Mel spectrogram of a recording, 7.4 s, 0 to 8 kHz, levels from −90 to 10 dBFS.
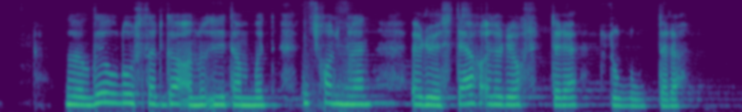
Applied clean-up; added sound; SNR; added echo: neural separator model SepFormer DNS4.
